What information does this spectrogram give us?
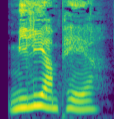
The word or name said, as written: milliampere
